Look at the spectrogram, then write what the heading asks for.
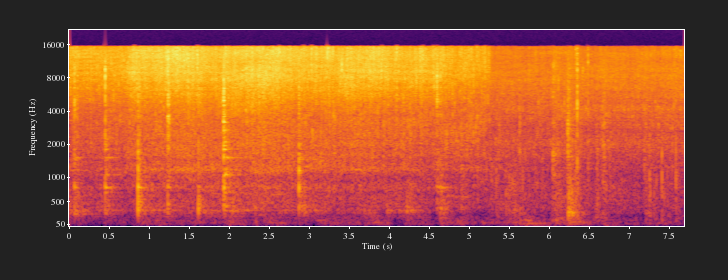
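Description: Tomatoes, fried onions and garlic sizzling in hot ghee in a metal kadhai just after a splash of water, with a metal ladle stirring and clinking against the pan. The sizzle is strong for about five seconds, then dies down.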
